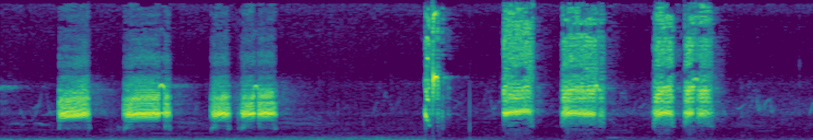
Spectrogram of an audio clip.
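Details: A partridge's call meant to set a kept partridge calling: a rhythmic series of harsh, scratchy paired notes, two groups in quick sequence, each note loud and buzzy, with low background murmur at first.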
